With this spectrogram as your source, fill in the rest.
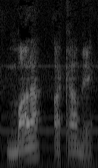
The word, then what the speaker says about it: Maracame: It says I've been mispronouncing it on the back of the box here. So Maracame, and we have fallen in love with this tequila out of Absolutely.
